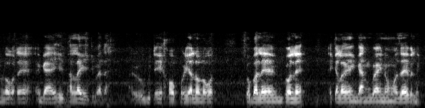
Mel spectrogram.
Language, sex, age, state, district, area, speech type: Assamese, male, 18-30, Assam, Lakhimpur, rural, spontaneous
